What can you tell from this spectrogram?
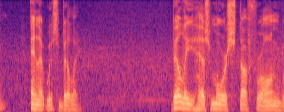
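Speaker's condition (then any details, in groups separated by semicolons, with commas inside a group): ALS; progressive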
